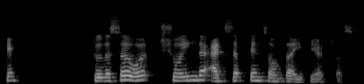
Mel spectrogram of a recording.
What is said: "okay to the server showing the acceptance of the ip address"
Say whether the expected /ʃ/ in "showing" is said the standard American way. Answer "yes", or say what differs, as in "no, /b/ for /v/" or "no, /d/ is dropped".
yes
